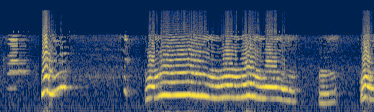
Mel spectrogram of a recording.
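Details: Frebie, a pet Irish Setter, sings in a long wavering howl lasting about two seconds. The howl is bracketed by short sharp yelps or bursts and a brief steady tone, with some musical sound behind.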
